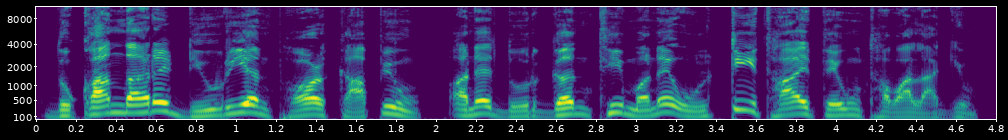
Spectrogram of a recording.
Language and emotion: Gujarati, disgusted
